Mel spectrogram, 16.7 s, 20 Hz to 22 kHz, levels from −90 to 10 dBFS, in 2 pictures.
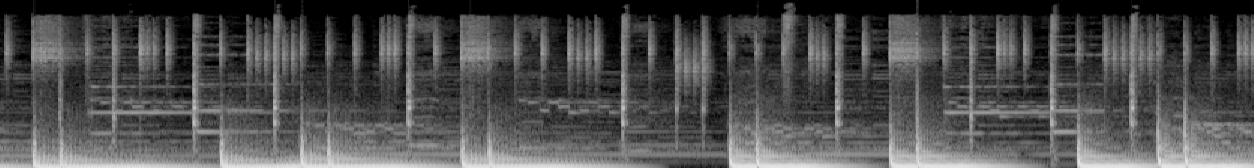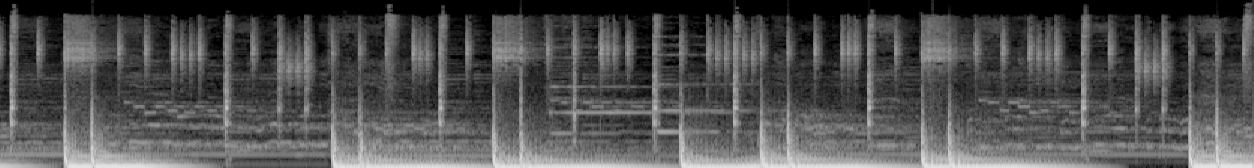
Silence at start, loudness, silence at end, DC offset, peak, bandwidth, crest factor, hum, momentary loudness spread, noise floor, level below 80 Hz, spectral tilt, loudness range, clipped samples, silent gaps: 0 s; -13 LUFS; 0 s; under 0.1%; 0 dBFS; 16 kHz; 8 dB; none; 11 LU; -28 dBFS; -8 dBFS; -5 dB/octave; 2 LU; under 0.1%; none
